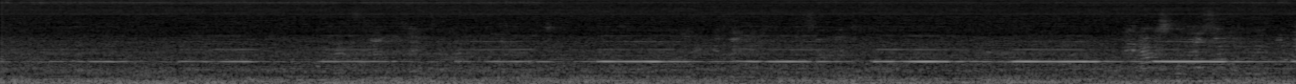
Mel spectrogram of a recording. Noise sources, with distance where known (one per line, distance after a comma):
reverse beeper, far
person or small group talking, far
